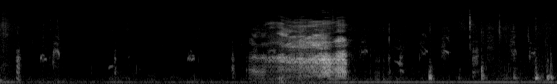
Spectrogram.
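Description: A bird's single harsh squawk, about a second long, halfway through.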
